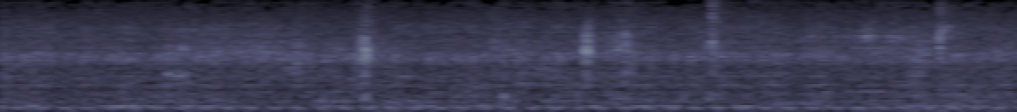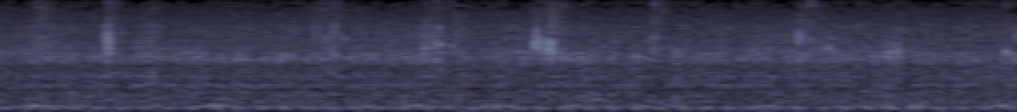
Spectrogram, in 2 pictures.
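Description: Chewing and wet mouth sounds of a person eating a peeled boiled egg: soft clicks about once a second over a steady low hum.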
